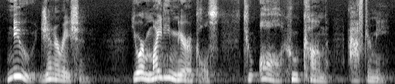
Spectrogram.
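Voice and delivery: earnest reading of a prayer psalm; prayerful scripture reading. Acted. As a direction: pray the psalm as your own words. Reads psalm as his prayer.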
